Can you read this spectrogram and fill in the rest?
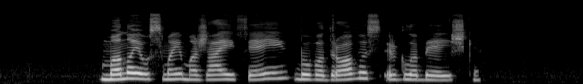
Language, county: Lithuanian, Vilnius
